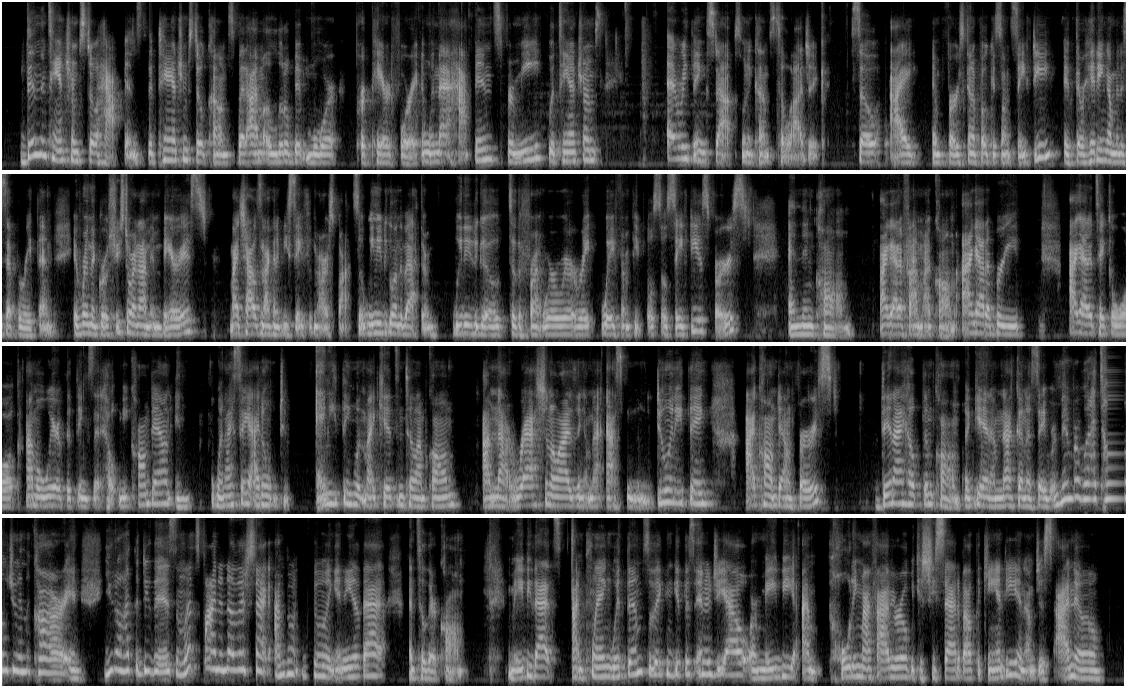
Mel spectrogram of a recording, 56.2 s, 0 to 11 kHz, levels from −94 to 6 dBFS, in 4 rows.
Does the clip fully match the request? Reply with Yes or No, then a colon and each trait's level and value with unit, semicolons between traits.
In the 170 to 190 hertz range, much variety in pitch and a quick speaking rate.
Yes: medium, 185 Hz; wide, 7.4 semitones; fast, 235 wpm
